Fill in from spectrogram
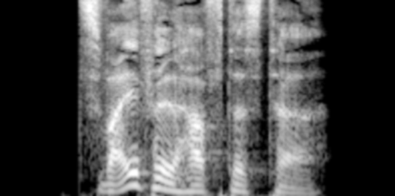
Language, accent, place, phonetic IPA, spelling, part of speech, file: German, Germany, Berlin, [ˈt͡svaɪ̯fl̩haftəstɐ], zweifelhaftester, adjective, De-zweifelhaftester.ogg
- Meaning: inflection of zweifelhaft: 1. strong/mixed nominative masculine singular superlative degree 2. strong genitive/dative feminine singular superlative degree 3. strong genitive plural superlative degree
